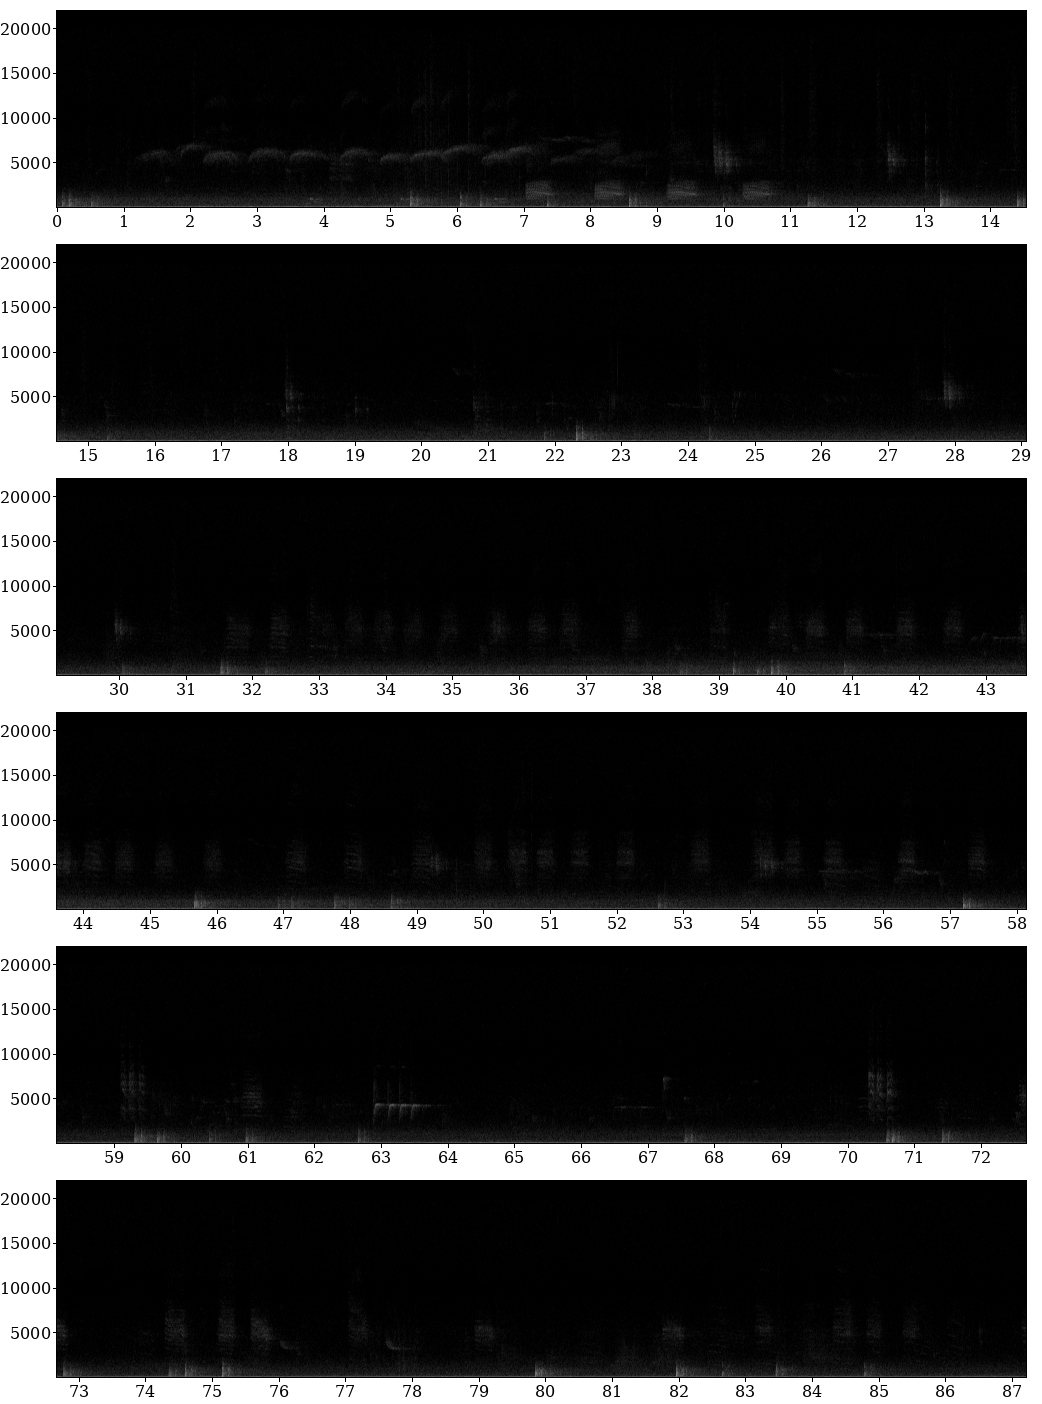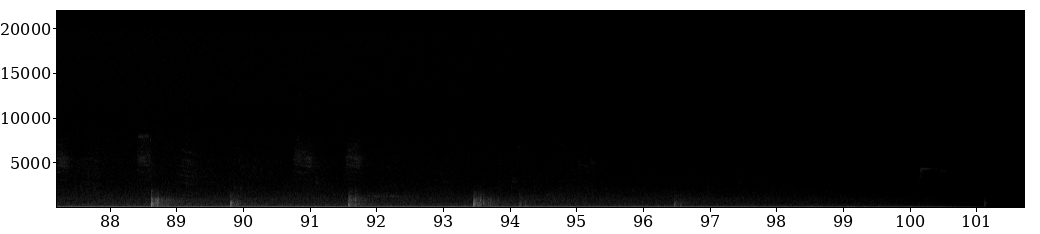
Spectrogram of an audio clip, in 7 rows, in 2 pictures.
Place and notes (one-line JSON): {"title": "Petrašiūnai, Lithuania, churchyard", "date": "2015-08-08 11:50:00", "description": "monastery churchyard. a little bit normalised file. very silent place in itself, but there was some shooting in the distance...", "latitude": "54.88", "longitude": "24.02", "altitude": "64", "timezone": "Europe/Vilnius"}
